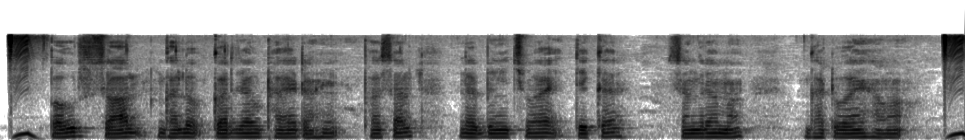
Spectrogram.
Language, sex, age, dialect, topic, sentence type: Chhattisgarhi, male, 18-24, Eastern, agriculture, statement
